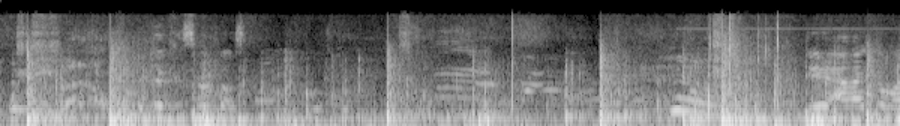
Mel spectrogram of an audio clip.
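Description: Fireworks pop and boom at an outdoor fireworks show in Rapid City, a rapid series of sharp thuds and crackles close by, while people chat excitedly over them.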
